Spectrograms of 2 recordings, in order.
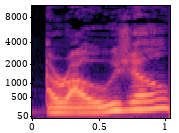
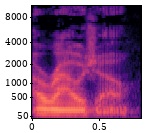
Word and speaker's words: Araujo: Alexa Grosso versus viviani I am going to struggle trying to say araujo which I think is the correct pronunciation I'm just going to start saying araujo okay it's Alexa Grosso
